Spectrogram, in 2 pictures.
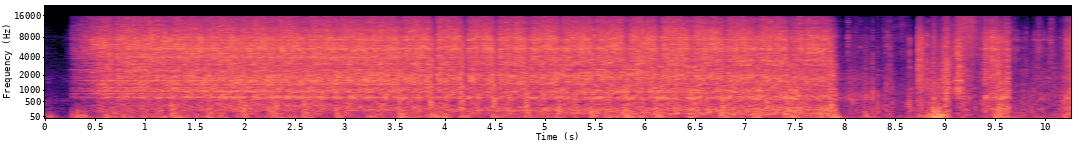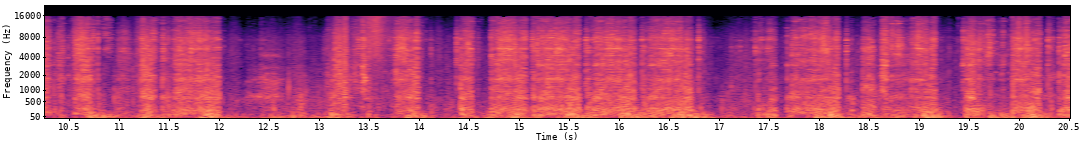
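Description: Hand ice auger drilling through ice, its blades grinding in a steady pitched tone for about the first eight seconds, then scraping in uneven strokes with short pauses as the crank turns.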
